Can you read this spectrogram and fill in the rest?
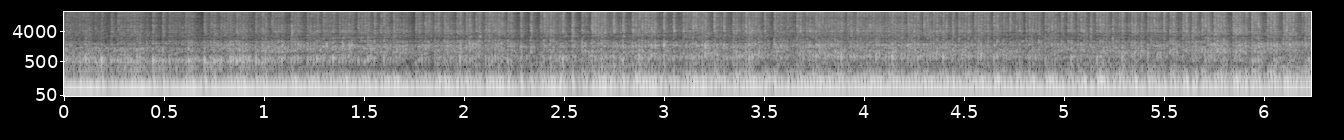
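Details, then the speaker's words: Ford Shelby on E85 with GBA long tubes, off-road X-pipe and Magnaflow axle-backs, back running after two years of motor problems: deep, loud V8 rumble at steady idle with even pulses and no misses or ticks. Normal idle. "so there you have it pretty much it sounds good runs good"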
